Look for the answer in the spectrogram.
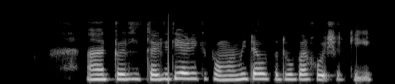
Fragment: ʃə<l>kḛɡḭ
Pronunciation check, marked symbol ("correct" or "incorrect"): correct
